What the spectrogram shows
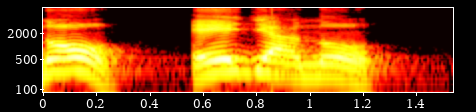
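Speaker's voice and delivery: high, forceful, fierce demon shout. Retelling what a demon shouted at the alley entrance: imitating a demon shouting. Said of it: "el demonio grita de allá afuera y dice".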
